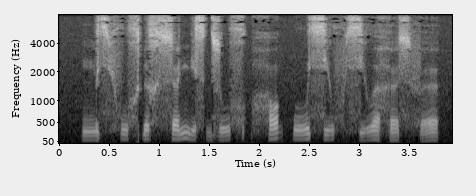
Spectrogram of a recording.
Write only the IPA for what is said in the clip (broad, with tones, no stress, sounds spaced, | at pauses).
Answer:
ŋ ə˩˧˩ sʲ f u˧˩ x ɗ ə˧˩ x s œ˨˥ nʲ e˩˧˩ s d͡z u˨˥ x | h ɔ˧˥˧ k͡p u˨˥ sʲ u˨˥ f sʲ u˩˧˩ ɐ̯ h œ˧˩ s f œ˩˧˩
